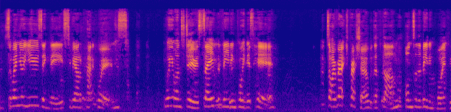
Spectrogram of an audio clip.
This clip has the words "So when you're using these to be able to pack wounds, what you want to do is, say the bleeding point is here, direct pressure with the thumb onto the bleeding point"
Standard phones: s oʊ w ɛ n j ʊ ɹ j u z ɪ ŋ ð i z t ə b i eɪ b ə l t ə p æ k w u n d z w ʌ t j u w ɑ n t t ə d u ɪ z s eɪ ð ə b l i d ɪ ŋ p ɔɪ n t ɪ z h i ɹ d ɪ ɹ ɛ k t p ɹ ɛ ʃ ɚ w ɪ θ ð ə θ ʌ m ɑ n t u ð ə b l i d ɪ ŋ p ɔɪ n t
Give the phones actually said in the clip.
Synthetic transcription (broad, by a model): s oʊ w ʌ n j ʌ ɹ j u z ɪ ŋ ð i z t ə b i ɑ ə t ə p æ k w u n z w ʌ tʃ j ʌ w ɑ n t t ə d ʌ ɪ z s eɪ ð ə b i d ɪ ŋ p ɔɪ n t ɪ z h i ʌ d ɪ ɹ ɛ k t p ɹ ɛ ʃ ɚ w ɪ ð ə θ ʌ m ɑ n t u ð ə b i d ɪ ŋ p ɔɪ n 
